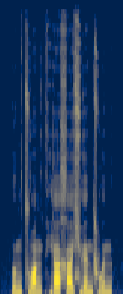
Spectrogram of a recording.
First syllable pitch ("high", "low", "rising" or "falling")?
rising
